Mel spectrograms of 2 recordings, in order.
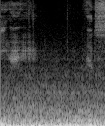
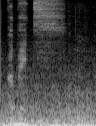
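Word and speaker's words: apizza: a pizza like a p i z Za a it's pronounced abits or abits abits I don't know why but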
